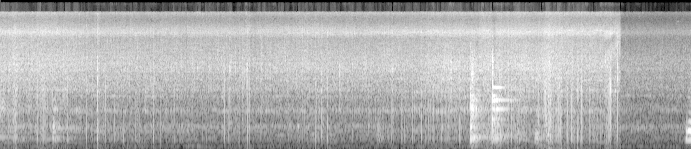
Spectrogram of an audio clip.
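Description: Onion and salt fry in a pan for a masala curry, a continuous close sizzle with scattered stirring clicks and a brief louder crackle near the end before the sizzle abruptly drops away.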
